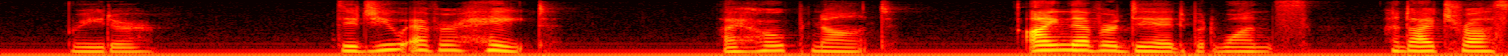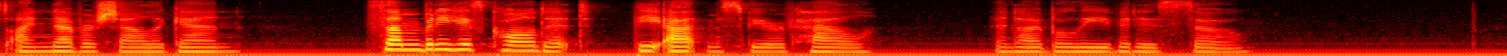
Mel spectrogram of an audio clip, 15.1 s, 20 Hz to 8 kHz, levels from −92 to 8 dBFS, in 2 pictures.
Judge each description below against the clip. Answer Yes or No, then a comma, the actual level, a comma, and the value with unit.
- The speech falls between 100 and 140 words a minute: Yes, slow, 135 wpm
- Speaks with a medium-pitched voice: No, high, 195 Hz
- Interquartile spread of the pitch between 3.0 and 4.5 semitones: Yes, average, 3.4 semitones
